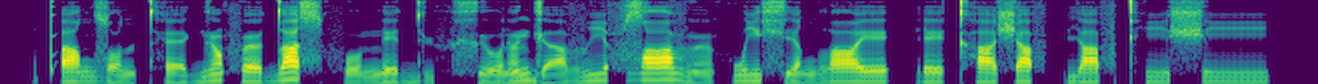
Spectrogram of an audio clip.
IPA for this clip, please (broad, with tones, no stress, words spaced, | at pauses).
pʼa˧nzˤø˩n t̪ʰɛ˩ɡʲɔ̃˥fœ˧ d̪a˥sfo˩ n̪e˧d̪y˩f xʲo˧ ɾə̃˥ɡʲa˩ vi˥f zˤa˥ vœ̃˩fwi˥xʲɛ˧nðˤe˥ | ɾe˧kʰa˧ʃa˥f pja˧fkʰi˧ ʃi˧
